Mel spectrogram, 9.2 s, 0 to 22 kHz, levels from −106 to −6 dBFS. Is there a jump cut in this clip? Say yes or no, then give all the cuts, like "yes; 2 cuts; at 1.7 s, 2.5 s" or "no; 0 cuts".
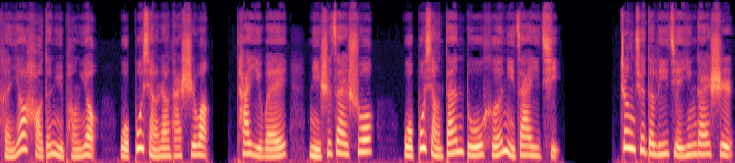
yes; 1 cut; at 2.8 s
